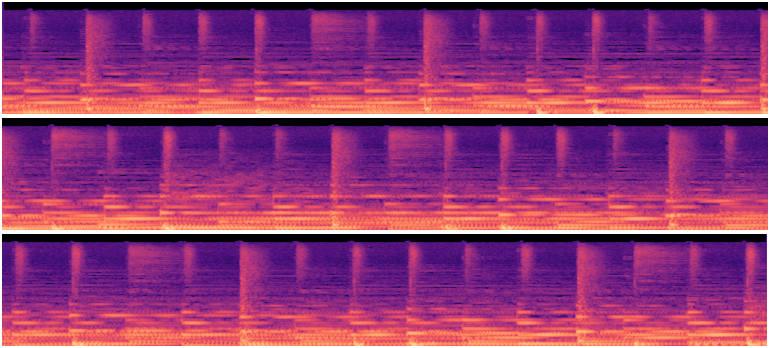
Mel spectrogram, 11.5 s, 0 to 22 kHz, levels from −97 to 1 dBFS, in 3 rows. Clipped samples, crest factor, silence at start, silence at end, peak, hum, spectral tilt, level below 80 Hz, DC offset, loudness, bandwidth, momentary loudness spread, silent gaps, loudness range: under 0.1%; 16 dB; 0 s; 0 s; 0 dBFS; none; -6.5 dB/octave; -22 dBFS; 0.1%; -18 LUFS; 16.5 kHz; 4 LU; none; 2 LU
